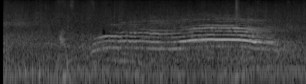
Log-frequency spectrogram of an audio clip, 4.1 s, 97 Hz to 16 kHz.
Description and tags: Two cats argueing on the street.
Jimmy and Mr. Ramseier.
Mr. Ramseier pretends to be strong. Jimmy moans.
In the end i clap my hands, to give Jimmy a chance to escape.
And so he did.
Well done, Jimmy!
Recorded with I-Phone 5s, February 15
